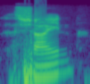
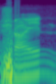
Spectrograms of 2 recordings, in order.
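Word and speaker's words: sinh: So instead of hyperbolic sine, so you can pronounce it as shine. Well, it's easier, shine.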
